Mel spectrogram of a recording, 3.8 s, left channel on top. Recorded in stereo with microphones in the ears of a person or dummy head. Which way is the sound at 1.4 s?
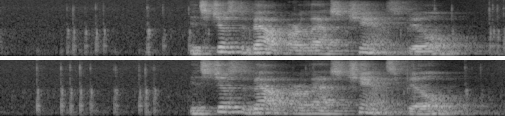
65° left (ahead or behind).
